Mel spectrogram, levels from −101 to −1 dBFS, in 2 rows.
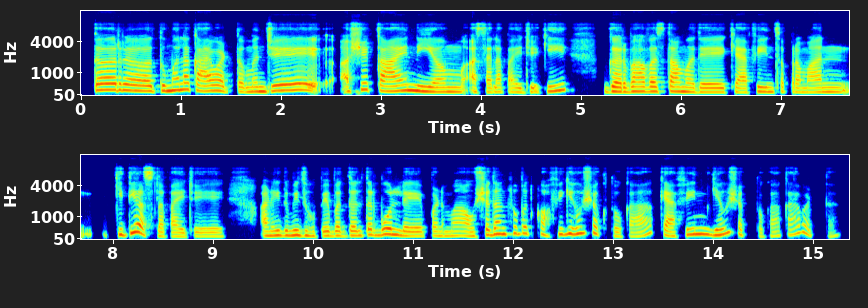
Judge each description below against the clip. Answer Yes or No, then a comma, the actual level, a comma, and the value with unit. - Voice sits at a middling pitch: No, high, 200 Hz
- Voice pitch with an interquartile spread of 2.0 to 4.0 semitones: No, average, 4.6 semitones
